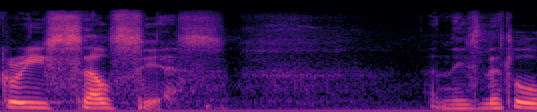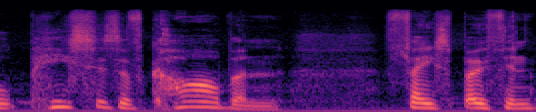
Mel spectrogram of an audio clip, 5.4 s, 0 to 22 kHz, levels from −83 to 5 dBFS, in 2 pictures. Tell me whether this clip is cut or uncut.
uncut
